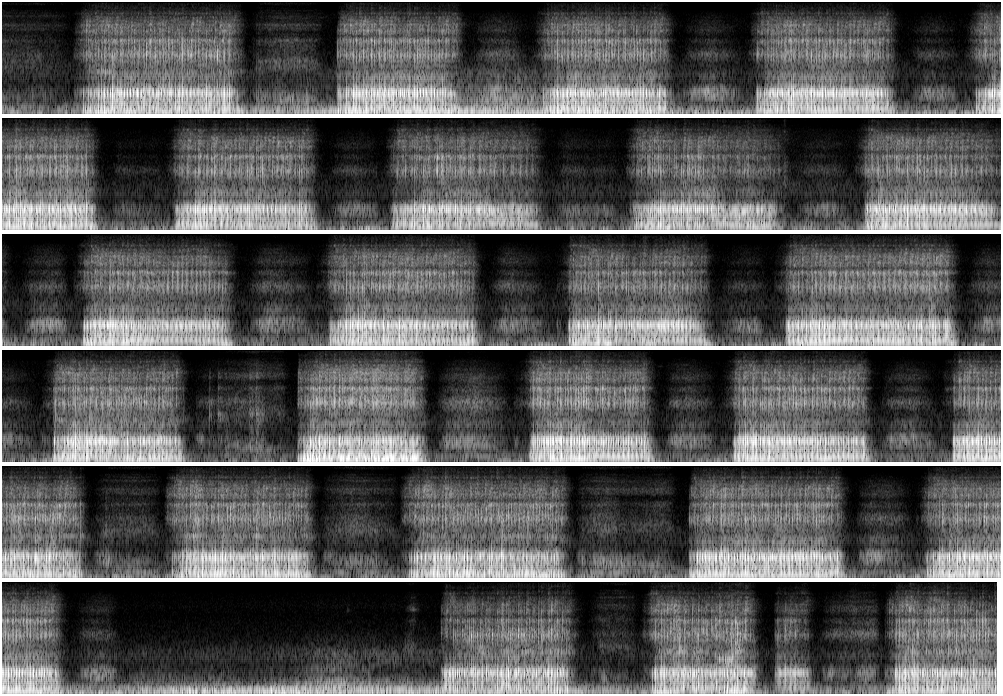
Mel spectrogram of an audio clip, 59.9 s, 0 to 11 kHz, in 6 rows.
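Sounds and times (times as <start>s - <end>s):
soft breathing: 0.0s - 0.8s, 2.4s - 3.4s, 4.3s - 7.7s, 8.9s - 9.7s, 13.2s - 13.8s, 15.5s - 16.2s, 17.8s - 18.6s, 20.1s - 20.7s, 22.4s - 23.2s, 24.8s - 25.6s, 27.2s - 27.7s, 29.6s - 30.4s, 31.9s - 32.9s, 34.3s - 35.1s, 36.6s - 37.2s, 38.7s - 39.4s, 40.8s - 41.6s, 43.1s - 44.0s, 45.6s - 46.8s, 48.4s - 49.2s, 50.5s - 52.0s, 55.6s - 56.5s, 58.0s - 58.8s
man snoring heavily: 0.0s - 11.0s, 11.7s - 15.4s, 16.2s - 31.9s, 32.5s - 51.1s, 54.3s - 59.9s.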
